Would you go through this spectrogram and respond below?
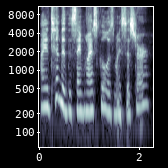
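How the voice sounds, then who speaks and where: A woman's voice: on the high side, normal speed, vocal fry, soft background music. A woman narrating a scripted first-person story.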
